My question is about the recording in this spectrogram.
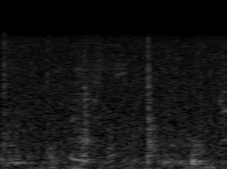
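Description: A few sharp, irregularly spaced clicks, about four, over a low background hiss.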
